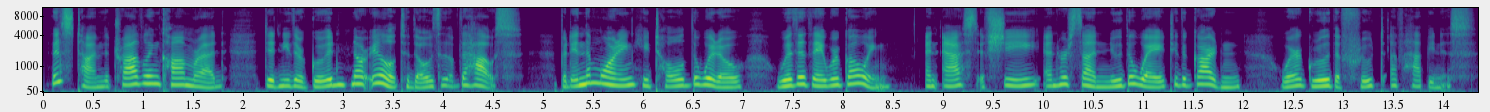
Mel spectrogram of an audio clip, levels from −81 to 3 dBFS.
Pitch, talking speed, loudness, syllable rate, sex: 205 Hz, 190 wpm, -17 LUFS, 5.0 syllables/s, female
